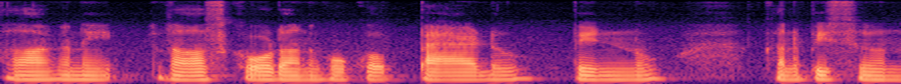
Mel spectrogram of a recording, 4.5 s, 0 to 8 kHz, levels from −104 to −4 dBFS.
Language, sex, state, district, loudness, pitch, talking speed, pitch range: Telugu, male, Telangana, Hyderabad, -23 LUFS, 105 Hz, 80 wpm, 100-110 Hz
